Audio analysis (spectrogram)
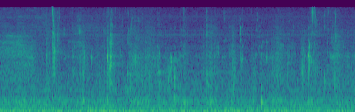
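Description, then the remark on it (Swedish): Crunchy conventional (non-organic) corn being bitten and chewed, with a series of crisp, crackling bites and wet chewing repeating steadily over a low, constant background rumble. “Fin crunch.”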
